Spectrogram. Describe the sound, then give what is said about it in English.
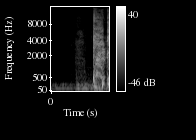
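Coughing from a man: a soft throat sound, then two harsh, loud coughs in quick succession at the end. “excuse me, I'm coughing now, and I'm not editing this out, so you're just going to have to live with that.”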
